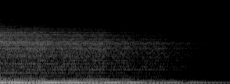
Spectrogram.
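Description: Last chord of a psychedelic blues-rock song ringing out and fading steadily, a low bass note holding longest before it dies away at the very end.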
